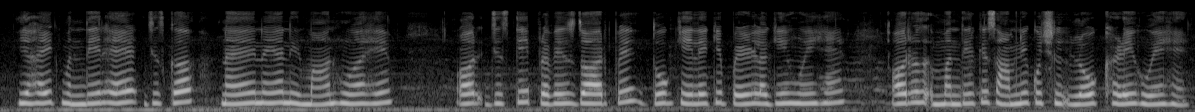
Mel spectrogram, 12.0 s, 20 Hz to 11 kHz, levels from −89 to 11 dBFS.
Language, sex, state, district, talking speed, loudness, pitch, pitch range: Hindi, female, Bihar, East Champaran, 160 wpm, -26 LUFS, 285 Hz, 270-295 Hz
